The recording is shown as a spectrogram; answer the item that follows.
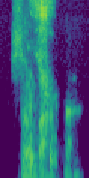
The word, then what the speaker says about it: Zapata: Zapata.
